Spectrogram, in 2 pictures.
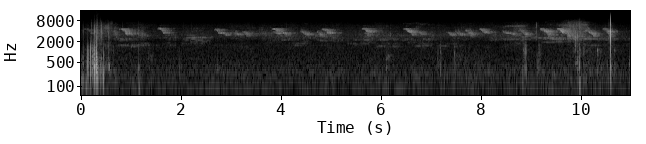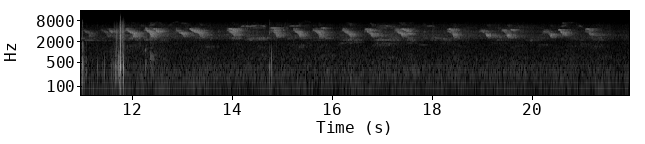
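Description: A small bird peeping over and over, short high chirps about two or three a second, with a few sharp knocks near the start and again around the middle.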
